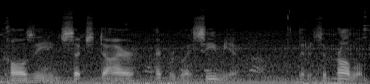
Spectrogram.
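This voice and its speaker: A man speaks over noticeable background noise. The sound is dry, with no echo. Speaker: interviewee. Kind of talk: interview answer. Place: garden.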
